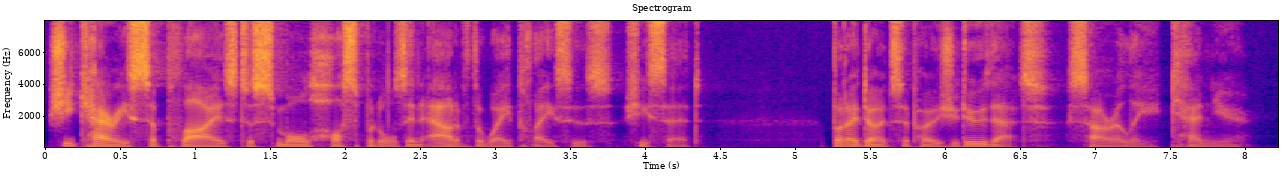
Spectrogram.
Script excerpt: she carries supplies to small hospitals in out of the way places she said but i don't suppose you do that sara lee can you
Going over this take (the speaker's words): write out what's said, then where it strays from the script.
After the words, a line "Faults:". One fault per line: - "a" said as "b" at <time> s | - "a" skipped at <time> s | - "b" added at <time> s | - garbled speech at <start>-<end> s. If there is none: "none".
she carries supplies to small hospitals in out of the way places she said but i don't suppose you do that sara lee can you
Faults:
none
